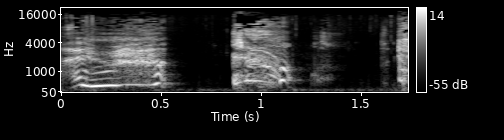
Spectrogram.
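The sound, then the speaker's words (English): A woman coughs harshly while swallowing semen, fairly loud: a long strained cough, then a shorter one, a faint catch, and another cough starting at the end, with no talking. “I'm starting to cough up some cum.”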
